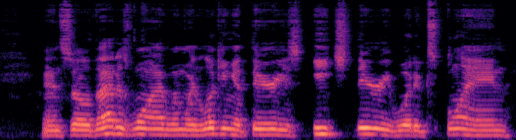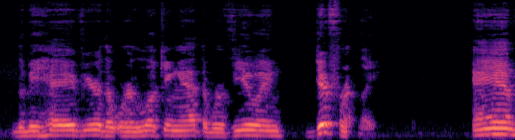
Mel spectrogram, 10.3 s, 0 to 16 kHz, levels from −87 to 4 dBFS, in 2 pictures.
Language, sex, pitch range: English, male, 120-145 Hz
